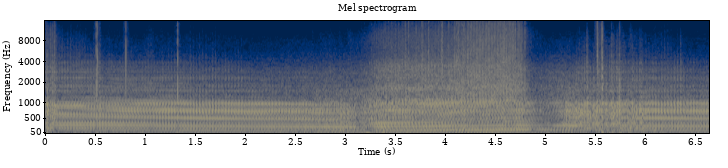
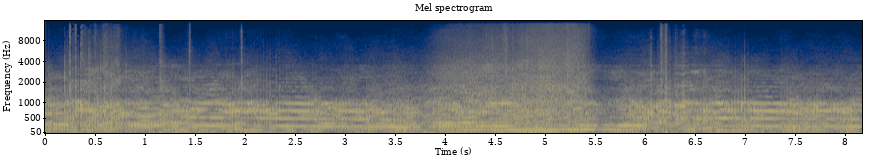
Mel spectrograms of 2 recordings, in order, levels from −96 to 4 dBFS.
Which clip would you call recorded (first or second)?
first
